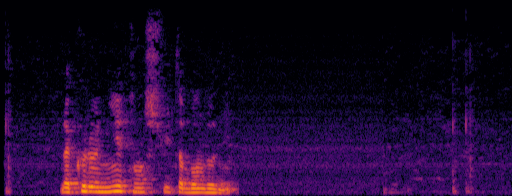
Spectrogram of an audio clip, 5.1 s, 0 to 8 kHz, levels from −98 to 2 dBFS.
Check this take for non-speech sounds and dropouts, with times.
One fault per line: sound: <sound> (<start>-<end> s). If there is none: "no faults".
no faults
